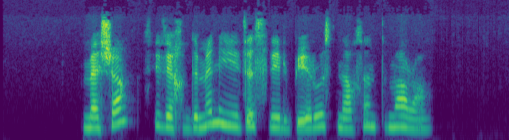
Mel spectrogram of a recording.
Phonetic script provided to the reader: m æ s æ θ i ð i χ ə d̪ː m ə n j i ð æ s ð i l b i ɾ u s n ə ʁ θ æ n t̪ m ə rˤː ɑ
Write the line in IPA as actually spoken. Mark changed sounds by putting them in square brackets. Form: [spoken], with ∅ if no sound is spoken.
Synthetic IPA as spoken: m æ [ʃ] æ θ i ð i χ ə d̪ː m ə n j i ð æ s ð i l b i ɾ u s n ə ʁ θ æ n t̪ m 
